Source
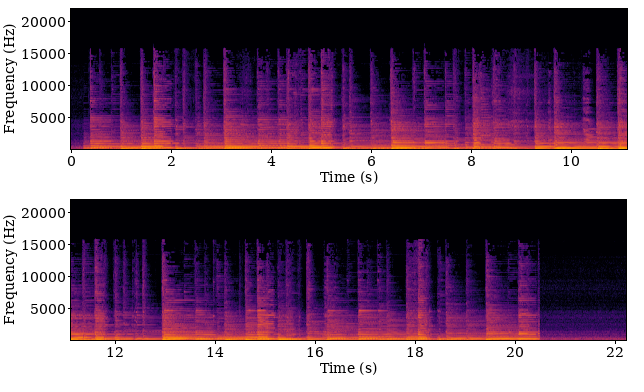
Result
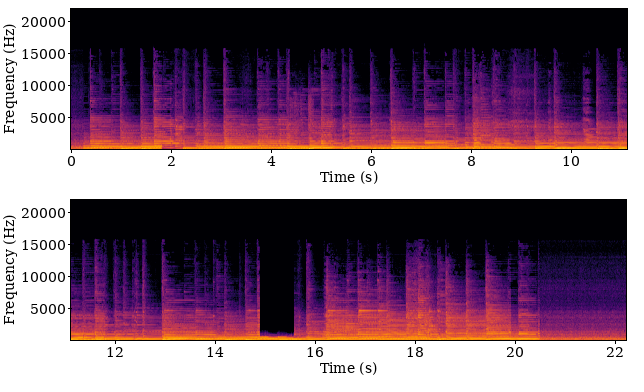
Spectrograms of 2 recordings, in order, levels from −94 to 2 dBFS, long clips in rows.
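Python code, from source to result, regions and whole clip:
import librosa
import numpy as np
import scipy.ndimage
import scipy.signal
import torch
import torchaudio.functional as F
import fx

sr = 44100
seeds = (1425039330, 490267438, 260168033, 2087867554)

y = fx.chain(x, sr, fx.highpass(hz=1200.0, slope=12),
    fx.high_shelf(hz=5600.0, db=-6.5),
    fx.over_compress(threshold_db=-42.0, ratio=-1.0), at=(1.81, 2.24))
y = fx.chain(y, sr, fx.lowpass_res(hz=7100.0, q=3.7),
    fx.peak_eq(hz=180.0, db=14.0, octaves=0.89), at=(4.38, 4.86))
y = fx.chain(y, sr, fx.steep_lowpass(hz=540.0, slope=96),
    fx.tilt_eq(slope=3.5),
    fx.env_flatten(amount_pct=100), at=(14.89, 15.59))
y = fx.chain(y, sr, fx.lowpass(hz=8100.0, slope=12),
    fx.tilt_eq(slope=3.0),
    fx.env_flatten(amount_pct=70), at=(16.22, 19.92))
y = fx.lowpass(y, sr, hz=2500.0, slope=6)
y = fx.env_flatten(y, sr, amount_pct=50)
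y = y * librosa.db_to_amplitude(2.5)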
